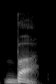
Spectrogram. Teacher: Well, the engine is on, so it's voiced. It's made with the lips, so it's bilabial. And the air is stopped, so it's a plosive. Voiced bilabial plosive.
